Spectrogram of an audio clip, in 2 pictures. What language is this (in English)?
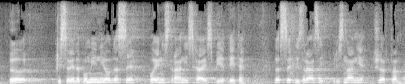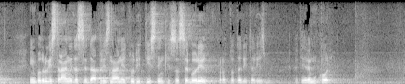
Slovenian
